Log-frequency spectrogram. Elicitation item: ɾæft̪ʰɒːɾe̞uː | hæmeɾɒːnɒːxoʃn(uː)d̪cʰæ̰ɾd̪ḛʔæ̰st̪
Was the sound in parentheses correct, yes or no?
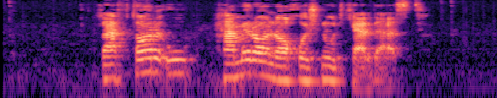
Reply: yes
